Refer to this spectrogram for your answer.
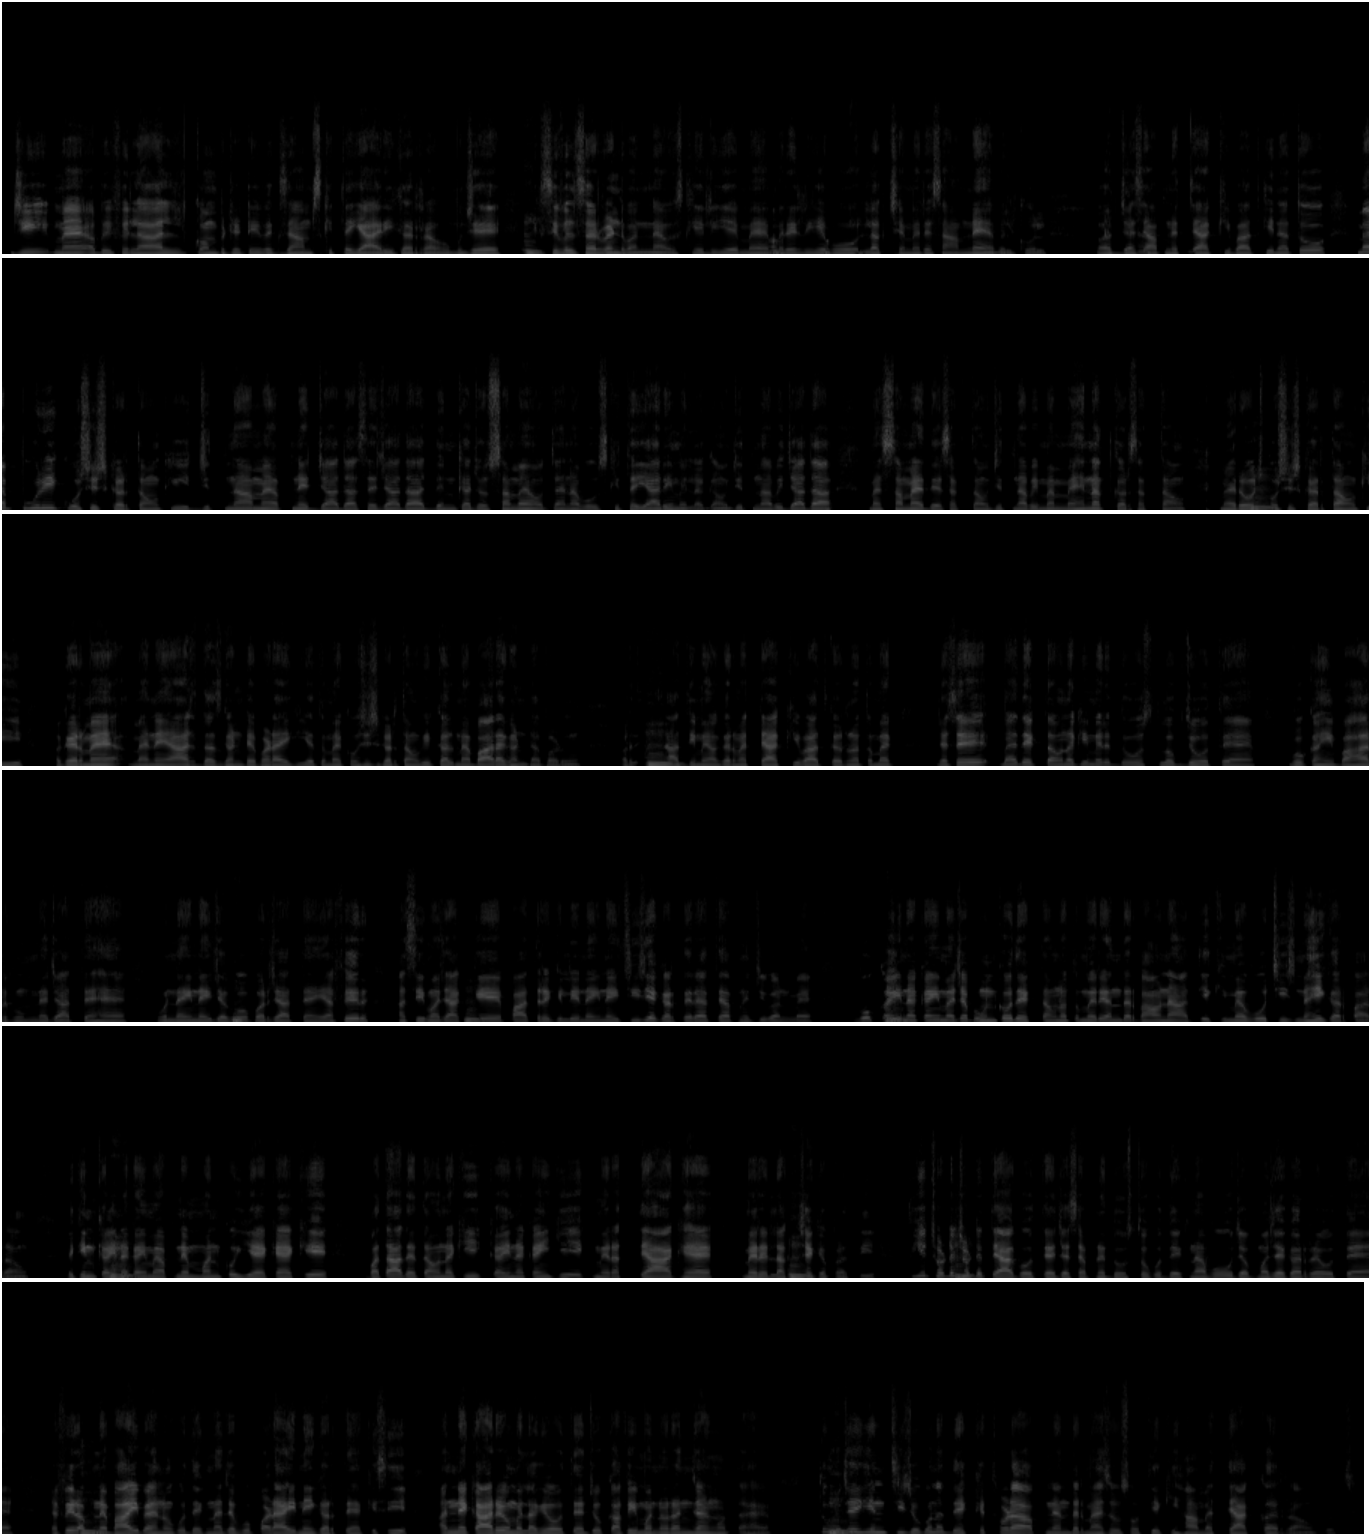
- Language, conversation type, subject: Hindi, advice, नतीजे देर से दिख रहे हैं और मैं हतोत्साहित महसूस कर रहा/रही हूँ, क्या करूँ?
- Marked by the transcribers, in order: in English: "कॉम्पिटिटिव एग्जाम्स"; in English: "सर्वेंट"; in English: "ओके"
